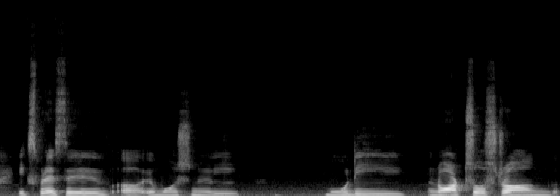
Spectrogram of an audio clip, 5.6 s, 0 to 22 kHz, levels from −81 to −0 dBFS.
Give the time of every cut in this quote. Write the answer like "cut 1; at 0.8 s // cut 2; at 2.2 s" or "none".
none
